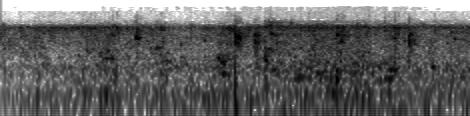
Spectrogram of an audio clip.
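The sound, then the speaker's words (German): Underwater gas bubbles burble and pop in soft, irregular bursts over a steady, muffled watery rumble, with scattered brief clicks rising through the constant low background, in a small lake in the Mittelland on a warm summer evening. “Da blubbern Gasblätterchen.”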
